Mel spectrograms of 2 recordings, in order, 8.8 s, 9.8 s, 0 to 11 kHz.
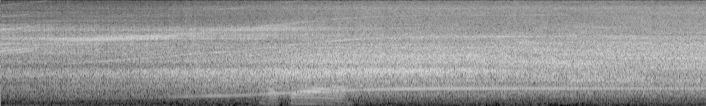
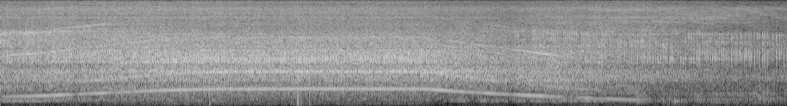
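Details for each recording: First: Makita 9565CVR 1400W 125 mm variable-speed angle grinder after a new armature and reinstalled carbon brushes, run at lowest speed: a smooth, rising whine settling into an even high-pitched run with no sparking at the commutator; the armature was the fault. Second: Makita 9565CVR 1400 W 125 mm variable-speed angle grinder under test: whine climbs to full speed, holds, then winds down with a harsh crackly edge, heavy sparking at the commutator; faulty armature confirmed.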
